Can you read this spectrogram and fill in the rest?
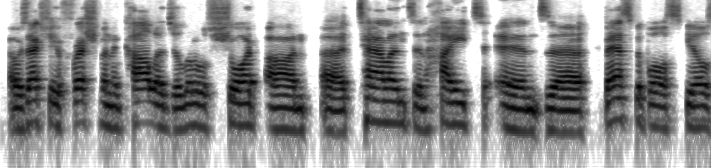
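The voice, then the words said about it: New York City accent. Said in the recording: “Born and raised in New York City, you might be able to hear some of that from the accent.”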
